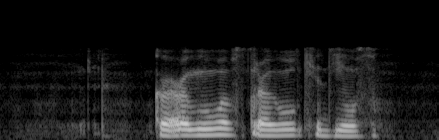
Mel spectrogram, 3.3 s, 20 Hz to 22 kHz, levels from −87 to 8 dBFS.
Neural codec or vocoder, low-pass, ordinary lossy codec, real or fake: autoencoder, 44.1 kHz, a latent of 192 numbers a frame, MeloTTS; 5.4 kHz; Opus, 32 kbps; fake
